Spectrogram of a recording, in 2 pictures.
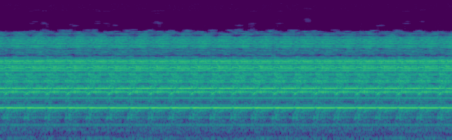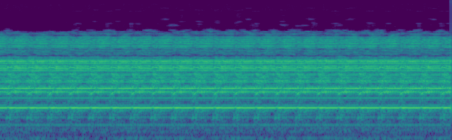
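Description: Loud, steady, rapid mechanical knocking with a droning tone, about three pulses a second: the typical noise of an MRI scanner during imaging.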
